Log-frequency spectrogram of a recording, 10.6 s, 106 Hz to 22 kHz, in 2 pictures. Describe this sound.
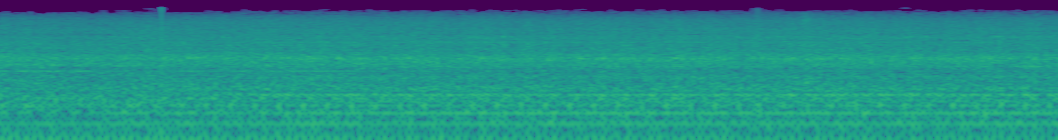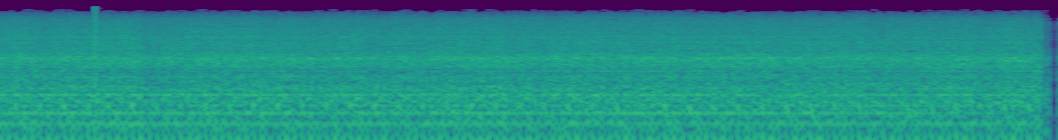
HST Idle high2
Just a Class 43 HST with its original Paxman Valenta idling away just raring to go. This is the rear powercar in what I believe they call "generator mode" either way, the rear powercar supplies power to the entire train, hence why it's always revving, this ones just singing in a different key, they tend to very
valenta, engine, powercar, intercity, 125, paxman, hst, grawl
